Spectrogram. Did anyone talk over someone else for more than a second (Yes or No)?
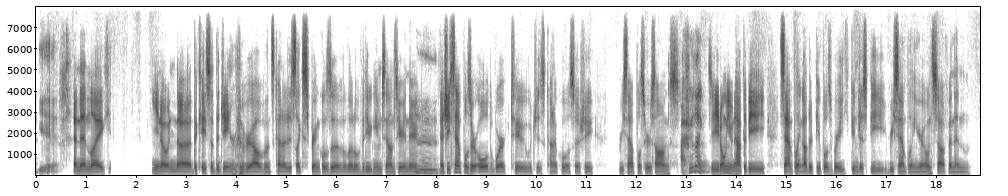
No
